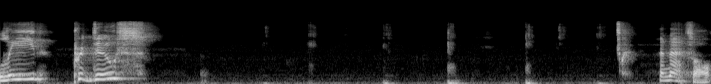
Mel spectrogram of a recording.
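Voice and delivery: exasperated, fed up. Wrapping up a hope that everyone does better, frustrated tone. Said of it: "why do I sound frustrated?".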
